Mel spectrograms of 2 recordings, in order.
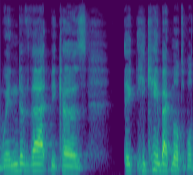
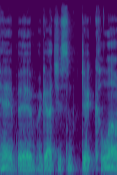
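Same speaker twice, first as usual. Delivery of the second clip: soft, breathy, hushed whisper close to the ear; 3 semitones lower, 15 dB quieter than usual. Acting out a boyfriend during a kiss: whispering in your ear. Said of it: "he just kinda whispers in your ear like".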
